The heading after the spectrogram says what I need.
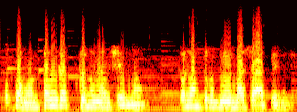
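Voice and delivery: ordinary delivery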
